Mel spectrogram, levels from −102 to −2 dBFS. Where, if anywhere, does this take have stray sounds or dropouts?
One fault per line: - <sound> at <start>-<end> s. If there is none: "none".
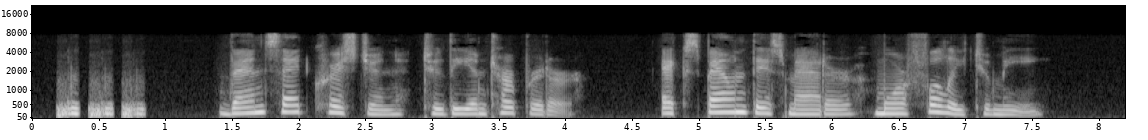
- laugh at 0.2-0.9 s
